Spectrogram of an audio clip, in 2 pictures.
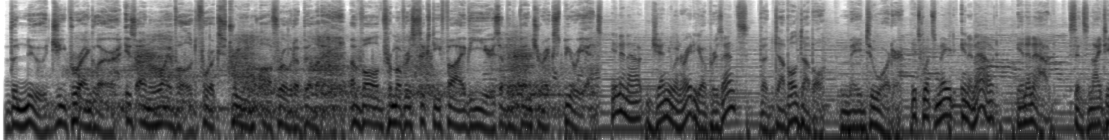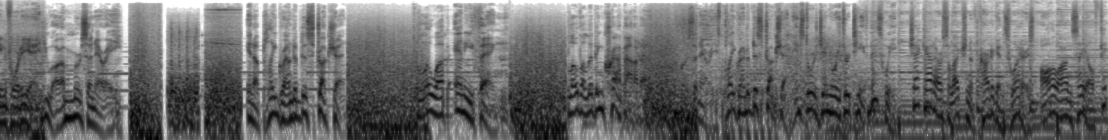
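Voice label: commercial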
